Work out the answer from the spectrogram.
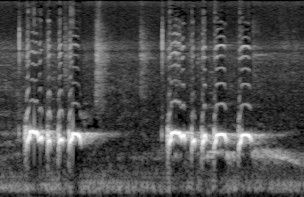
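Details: Male zebra dove, local Javanese perkutut, singing: two loud bursts of rapid, bubbling cooing notes, four or five per phrase and slightly falling, about a second apart. Faint low hum underneath.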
